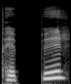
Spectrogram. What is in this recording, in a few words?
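"pepper", Norwegian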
